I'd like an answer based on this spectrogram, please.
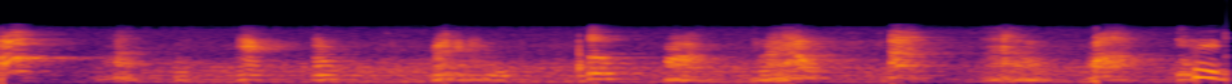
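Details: Itchy female puppy giving rapid, repeated breathy whines and grunting yelps, about two or three per second, each a short noisy burst, continuing steadily throughout.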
